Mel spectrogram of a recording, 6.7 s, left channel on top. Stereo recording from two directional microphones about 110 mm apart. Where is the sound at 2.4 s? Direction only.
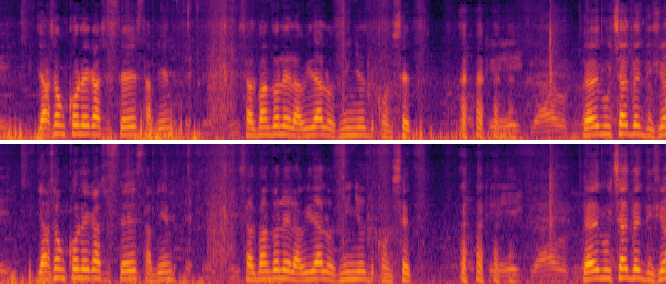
40° right (ahead or behind).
